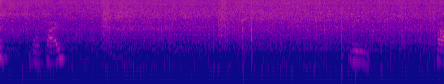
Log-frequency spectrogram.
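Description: Fish partly frying in oil for jollof rice, a soft steady sizzle with occasional faint clicks, while a voice briefly speaks near the start and again later.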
